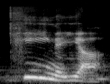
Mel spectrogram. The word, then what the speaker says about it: Kenya: thank you so much, but it's Kenya, long E, not Kenya.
